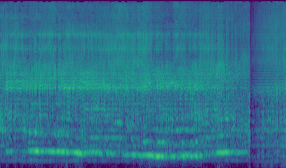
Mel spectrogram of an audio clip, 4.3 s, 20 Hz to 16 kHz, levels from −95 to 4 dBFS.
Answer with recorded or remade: remade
